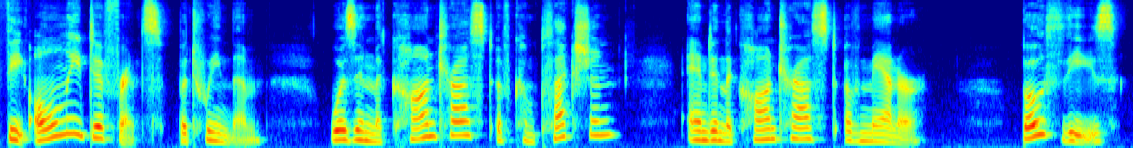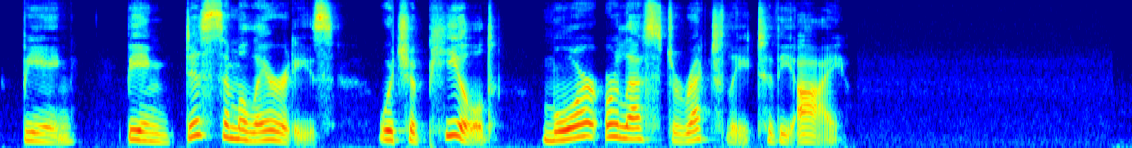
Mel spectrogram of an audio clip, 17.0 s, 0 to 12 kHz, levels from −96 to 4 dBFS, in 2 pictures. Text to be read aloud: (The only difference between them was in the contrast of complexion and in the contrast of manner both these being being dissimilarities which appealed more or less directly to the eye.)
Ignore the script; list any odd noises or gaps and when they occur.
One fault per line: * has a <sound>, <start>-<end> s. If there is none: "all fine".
all fine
